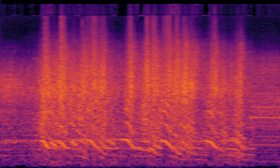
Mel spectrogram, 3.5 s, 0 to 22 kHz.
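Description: NASCAR stock cars at the 1997 Pepsi 400 roar past in a dense, loud pack, engine pitches repeatedly sweeping up and down as cars close in and pull away, with a voice talking over the racing.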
